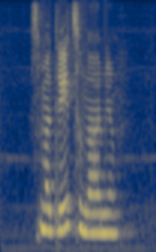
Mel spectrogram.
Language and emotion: Russian, neutral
